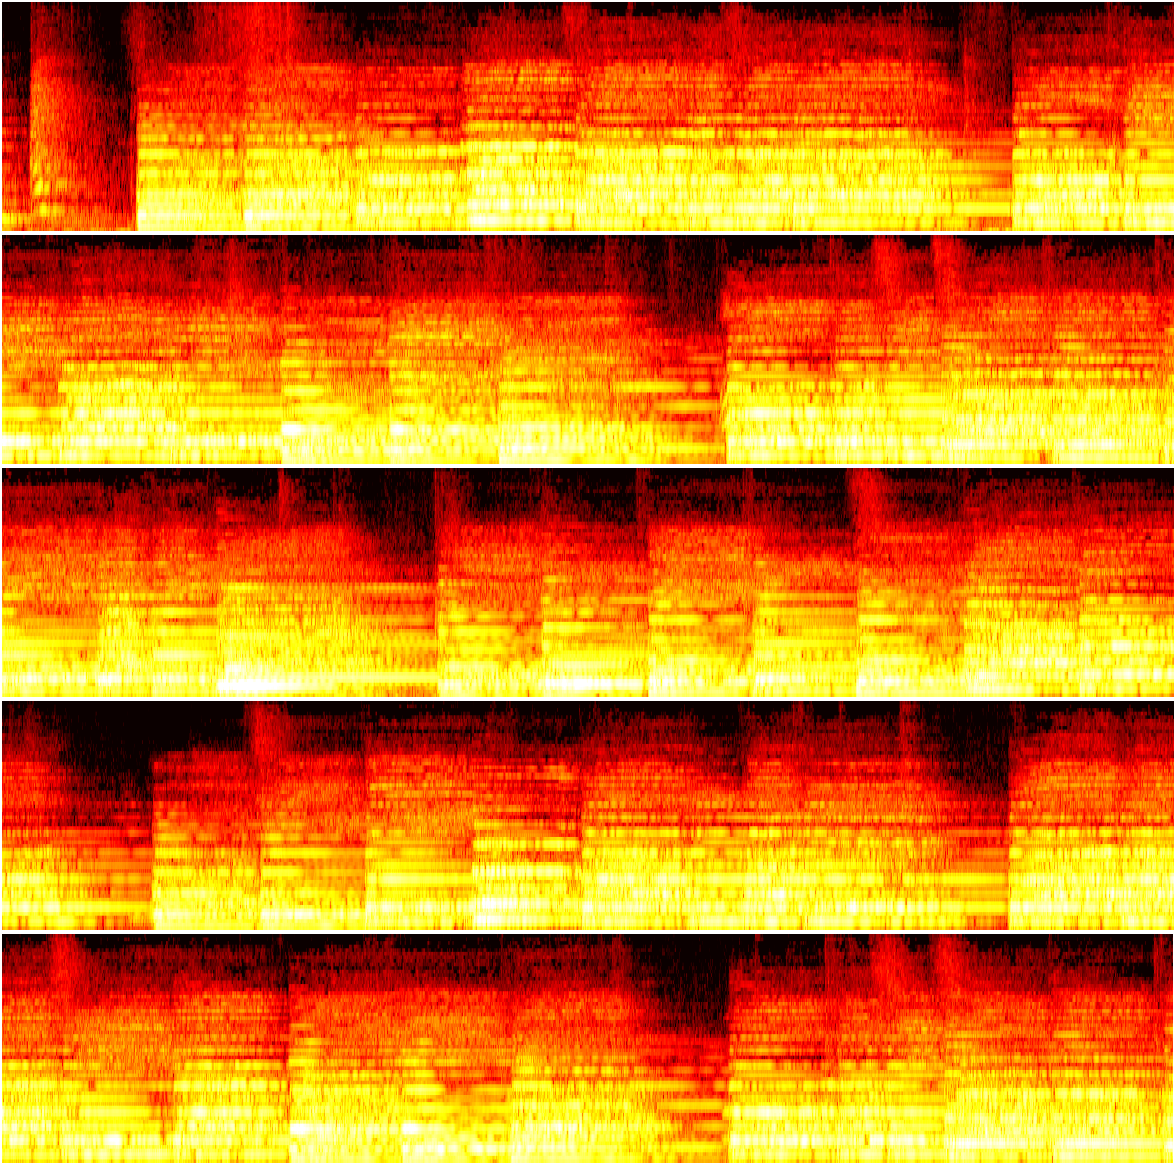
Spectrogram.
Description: low

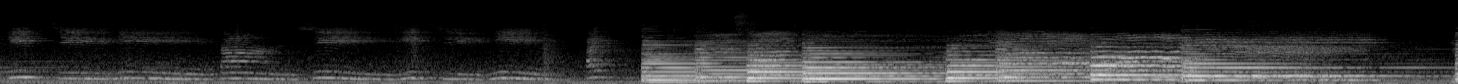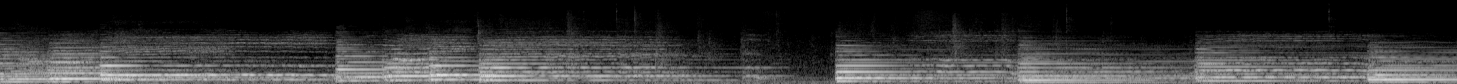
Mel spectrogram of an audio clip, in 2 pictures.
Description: furusatonoyamanimukahite bass

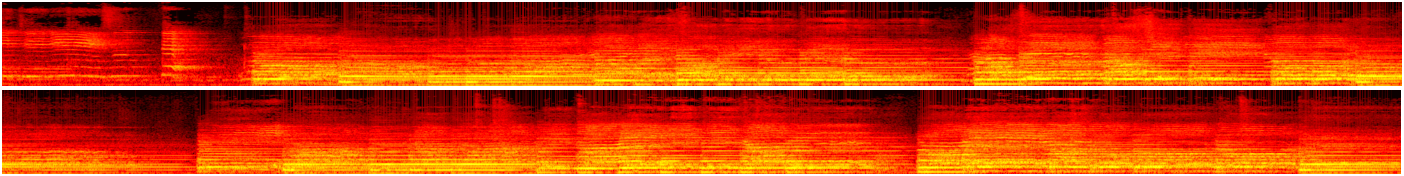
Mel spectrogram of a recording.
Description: bass

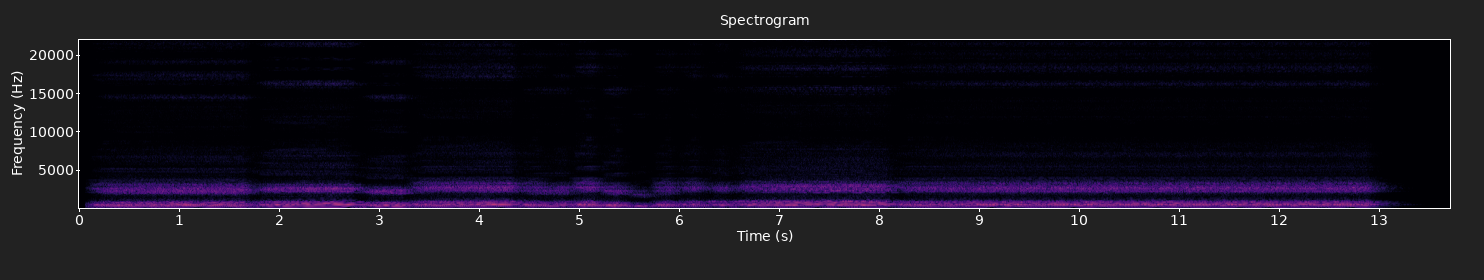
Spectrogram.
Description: low

